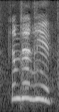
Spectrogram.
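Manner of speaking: high, sing-song coaxing to a bird; pet talk voice. Real, not acted. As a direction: coax a shy budgie out. Calling bird down.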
